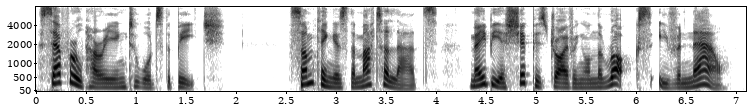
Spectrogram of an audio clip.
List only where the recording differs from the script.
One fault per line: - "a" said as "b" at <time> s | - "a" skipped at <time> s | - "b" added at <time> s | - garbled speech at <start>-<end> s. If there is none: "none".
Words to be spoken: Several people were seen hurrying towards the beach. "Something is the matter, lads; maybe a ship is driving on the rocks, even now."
- "people were seen" skipped at 0.5 s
